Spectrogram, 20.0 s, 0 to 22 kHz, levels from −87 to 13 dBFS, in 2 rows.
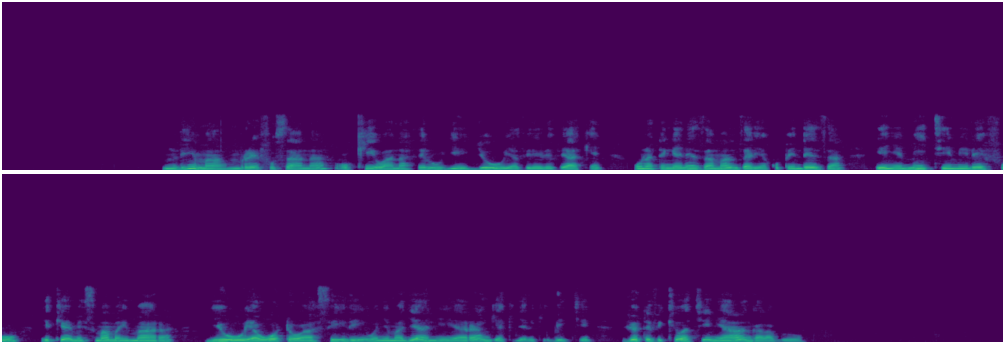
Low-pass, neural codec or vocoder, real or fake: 7.2 kHz; none; real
